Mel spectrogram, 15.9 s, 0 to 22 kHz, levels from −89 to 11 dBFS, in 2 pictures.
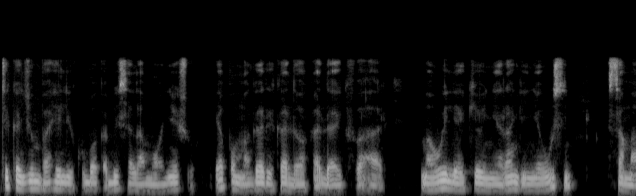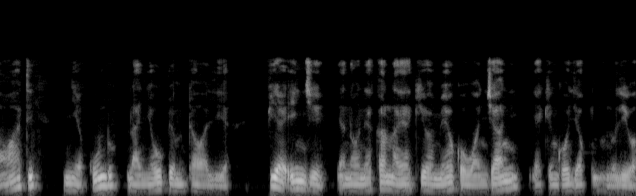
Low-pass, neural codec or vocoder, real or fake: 7.2 kHz; none; real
